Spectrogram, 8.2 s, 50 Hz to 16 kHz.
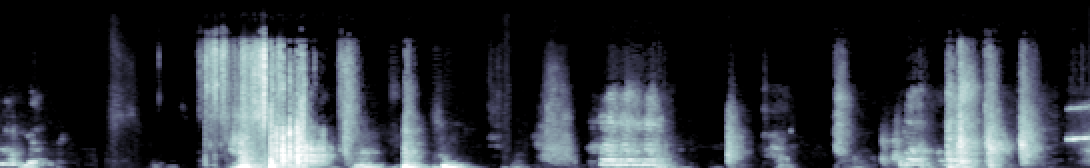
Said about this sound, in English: All right, I'm just going to open the door because my son is knocking. So give me just 1 second.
